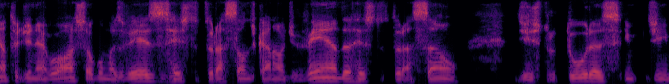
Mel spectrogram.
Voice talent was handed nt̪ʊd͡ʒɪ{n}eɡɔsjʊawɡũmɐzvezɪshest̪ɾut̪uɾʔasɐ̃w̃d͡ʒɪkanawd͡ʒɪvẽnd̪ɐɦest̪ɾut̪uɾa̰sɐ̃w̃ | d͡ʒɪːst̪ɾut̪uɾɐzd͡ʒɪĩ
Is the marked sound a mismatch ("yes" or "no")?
no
